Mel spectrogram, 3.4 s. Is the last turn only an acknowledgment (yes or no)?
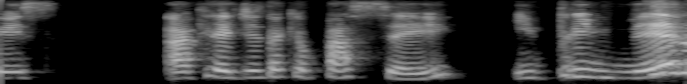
no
